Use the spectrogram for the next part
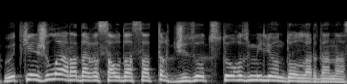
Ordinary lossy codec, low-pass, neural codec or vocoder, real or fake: none; none; none; real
